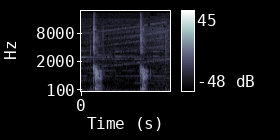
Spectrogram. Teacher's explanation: The letter Qa is uvular sound. It means that comes from the uvula, which is the fleshy soft part that is found at the back of your mouth roof.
